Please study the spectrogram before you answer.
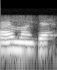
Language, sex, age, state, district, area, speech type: Hindi, female, 60+, Bihar, Vaishali, urban, conversation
